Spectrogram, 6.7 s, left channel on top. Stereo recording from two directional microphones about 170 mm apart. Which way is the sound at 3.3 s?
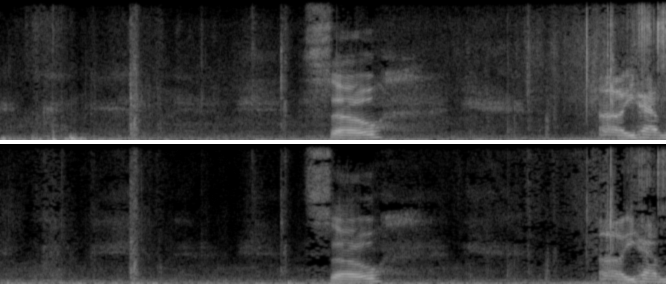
10° right (ahead or behind).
